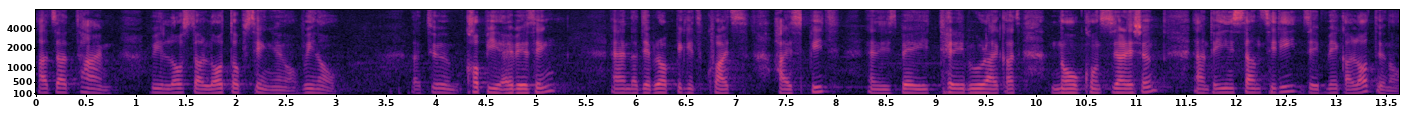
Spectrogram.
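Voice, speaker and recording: A man with a Japanese accent speaks with long, frequent pauses. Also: fairly high pitch for a man, fairly even intonation, moderate pace. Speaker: architect. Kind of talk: panel discussion. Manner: halting, many fillers and restarts.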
